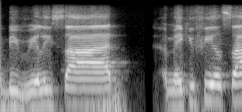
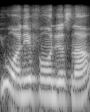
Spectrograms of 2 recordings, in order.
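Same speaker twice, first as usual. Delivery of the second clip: suspicious, distrustful, probing tone with raised pitch; 7 semitones higher than usual. Demonstrating example tones, the speaker voices a suspicious question: suspicious tone.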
